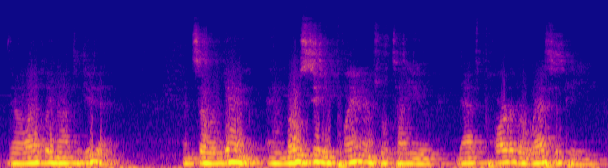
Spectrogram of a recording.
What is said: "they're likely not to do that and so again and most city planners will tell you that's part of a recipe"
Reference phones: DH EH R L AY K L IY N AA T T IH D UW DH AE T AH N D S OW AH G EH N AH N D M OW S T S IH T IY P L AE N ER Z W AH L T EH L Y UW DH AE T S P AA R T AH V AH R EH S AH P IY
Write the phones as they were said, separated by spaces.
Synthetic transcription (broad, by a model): DH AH R L AY K L IY N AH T T IH D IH DH AE T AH N S OW AH G EH N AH N M OW S T S IH T IY P L AE N ER Z W AH L T EH L Y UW DH AE T S P AA R T AH V AH R EH S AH P IY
